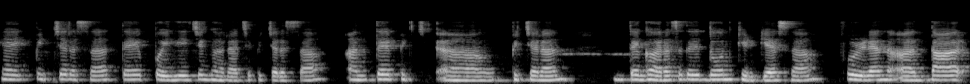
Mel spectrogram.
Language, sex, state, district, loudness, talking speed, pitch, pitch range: Konkani, female, Goa, North and South Goa, -18 LUFS, 155 wpm, 215 Hz, 195-225 Hz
